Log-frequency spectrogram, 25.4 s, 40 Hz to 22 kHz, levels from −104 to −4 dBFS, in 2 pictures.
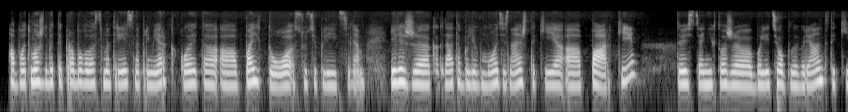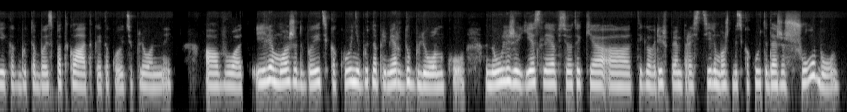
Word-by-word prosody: А 210 Hz, -, +5 dB
вот, 205 Hz, +1 st, 0 dB
может 215 Hz, -1 st, +4 dB
быть, 210 Hz, 0 st, 0 dB
ты 220 Hz, -, -1 dB
пробовала 205 Hz, 0 st, +1 dB
смотреть, 200 Hz, 0 st, -1 dB
например, 190 Hz, +2 st, 0 dB
какое-то, 195 Hz, -2 st, 0 dB
а, 180 Hz, -1 st, 0 dB
пальто 190 Hz, -5 st, +3 dB
с -, -, -18 dB
утеплителем? 185 Hz, -2 st, -5 dB, 0.4 s
Или 210 Hz, +2 st, +7 dB
же 190 Hz, -1 st, +3 dB
когда-то 200 Hz, +1 st, -3 dB
были 190 Hz, 0 st, -2 dB
в 185 Hz, -, -12 dB
моде, 190 Hz, +2 st, 0 dB
знаешь, 190 Hz, +4 st, -1 dB
такие, 185 Hz, -2 st, -3 dB
а, 180 Hz, 0 st, -1 dB
парки? 205 Hz, -, +2 dB, 0.6 s
То 195 Hz, -, +2 dB
есть, 195 Hz, -1 st, +2 dB
о 190 Hz, -, +2 dB
них 190 Hz, 0 st, -1 dB
тоже 185 Hz, -2 st, +1 dB
были 185 Hz, +2 st, +1 dB
тёплые 185 Hz, -2 st, -1 dB
варианты, 190 Hz, +7 st, 0 dB
такие 190 Hz, -1 st, -3 dB
как 180 Hz, -1 st, -11 dB
будто 180 Hz, +1 st, -8 dB
бы 175 Hz, +1 st, -3 dB
с -, -, -15 dB
подкладкой 175 Hz, -3 st, -2 dB
такой 175 Hz, -1 st, -8 dB
утеплённой, 170 Hz, +1 st, -6 dB, 0.5 s
а, 175 Hz, 0 st, +1 dB
вот. 175 Hz, -1 st, -2 dB
Или 215 Hz, +5 st, +4 dB
может 210 Hz, -1 st, +3 dB
быть, 190 Hz, +4 st, +2 dB
какую-нибудь, 205 Hz, +1 st, +1 dB
например, 195 Hz, -1 st, +2 dB
дублёнку. 180 Hz, -1 st, 0 dB, 0.3 s
Ну 185 Hz, +3 st, +5 dB
или 230 Hz, -, +6 dB
же, 205 Hz, -2 st, +5 dB
если 200 Hz, +1 st, +3 dB
всё-таки, 195 Hz, 0 st, -3 dB
а, 180 Hz, -2 st, -1 dB
ты 190 Hz, -, -6 dB
говоришь 185 Hz, +1 st, -2 dB
прям 185 Hz, -1 st, -2 dB
про 180 Hz, 0 st, -5 dB
стиль, 200 Hz, +3 st, -2 dB
может 185 Hz, -1 st, -1 dB
быть, 185 Hz, 0 st, -6 dB
какую-то 190 Hz, 0 st, -4 dB
даже 190 Hz, 0 st, +1 dB
шубу? 205 Hz, -, -1 dB
190 Hz, 150 wpm, -23 LUFS, 180-200 Hz, 0.6 s, Или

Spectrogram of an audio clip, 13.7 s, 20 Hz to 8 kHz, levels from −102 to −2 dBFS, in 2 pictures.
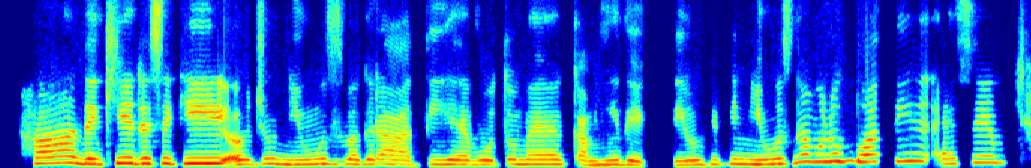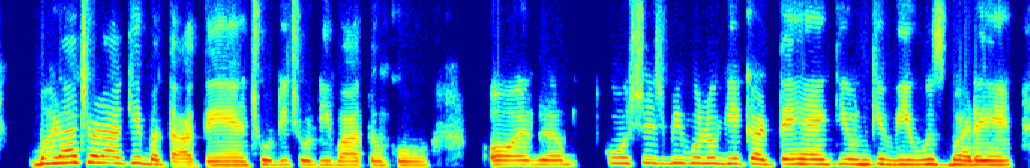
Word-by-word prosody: हाँ, 285 Hz, +2 st, +2 dB
देखिए 245 Hz, +3 st, +3 dB
जैसे 260 Hz, +1 st, +2 dB
कि 270 Hz, +2 st, +6 dB
अ, -, -, +5 dB
जो 245 Hz, +4 st, -4 dB
न्यूज़ 225 Hz, +1 st, -3 dB
वग़ैरह 225 Hz, 0 st, -2 dB
आती 215 Hz, +1 st, -5 dB
है, 215 Hz, -1 st, +1 dB
वो 210 Hz, 0 st, -2 dB
तो 230 Hz, +3 st, -6 dB
मैं 225 Hz, 0 st, -1 dB
कम 200 Hz, -2 st, -4 dB
ही 210 Hz, -, -1 dB
देखती 190 Hz, -1 st, -4 dB
हूँ 205 Hz, +2 st, -2 dB
क्योंकि 225 Hz, +3 st, -7 dB
न्यूज़ 235 Hz, +2 st, +1 dB
ना 345 Hz, -, -1 dB
वो 345 Hz, -, -1 dB
लोग 360 Hz, +1 st, +2 dB
बहुत 345 Hz, -1 st, +2 dB
ही 370 Hz, -, -1 dB, 0.3 s
ऐसे 310 Hz, +5 st, -7 dB, 0.5 s
बढ़ा-चढ़ा 295 Hz, +3 st, +3 dB
के 290 Hz, -, 0 dB
बताते 180 Hz, -7 st, -2 dB
हैं 185 Hz, 0 st, 0 dB
छोटी-छोटी 200 Hz, 0 st, -2 dB
बातों 180 Hz, -1 st, -3 dB
को 175 Hz, -1 st, -2 dB, 0.4 s
और 210 Hz, +1 st, +1 dB, 0.3 s
कोशिश 275 Hz, 0 st, -4 dB
भी 285 Hz, +2 st, -2 dB
वो 280 Hz, 0 st, -2 dB
लोग 270 Hz, -2 st, -1 dB
ये 255 Hz, -, 0 dB
करते 235 Hz, -1 st, +2 dB
हैं 230 Hz, -1 st, +4 dB
कि 235 Hz, +1 st, -5 dB
उनके 230 Hz, 0 st, +2 dB
व्यूज़ 215 Hz, 0 st, +2 dB
बढ़े। 200 Hz, -1 st, +5 dB
225 Hz, 190 wpm, -22 LUFS, 205-265 Hz, 0.5 s, कि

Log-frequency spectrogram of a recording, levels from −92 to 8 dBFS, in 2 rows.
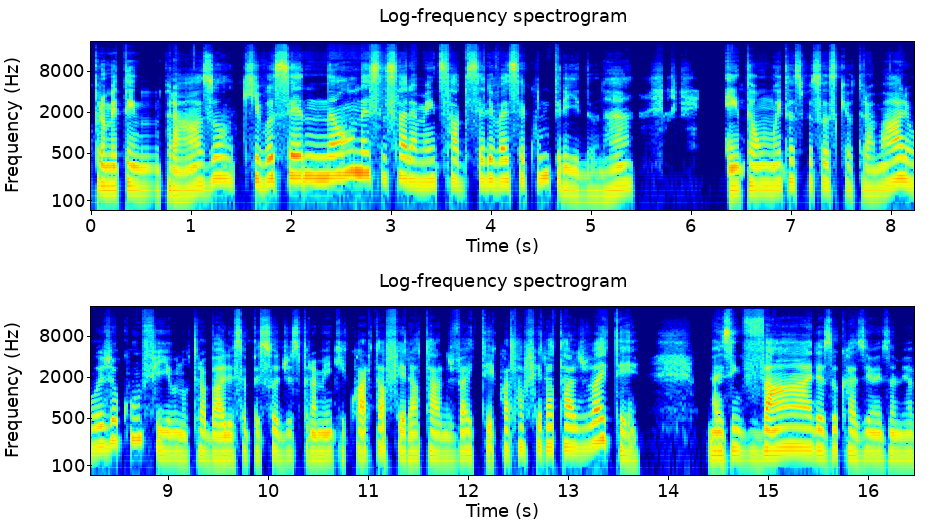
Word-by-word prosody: prometendo 160 Hz, -2 st, +1 dB
um 150 Hz, -1 st, -11 dB
prazo 165 Hz, +9 st, 0 dB
que 210 Hz, -, 0 dB
você 220 Hz, +4 st, +7 dB
não 230 Hz, +3 st, +2 dB
necessariamente 215 Hz, -6 st, +3 dB
sabe 185 Hz, -6 st, -2 dB
se 200 Hz, -, +1 dB
ele 205 Hz, +1 st, 0 dB
vai 195 Hz, +1 st, +1 dB
ser -, -, +3 dB
cumprido, 140 Hz, -, -7 dB
né. 155 Hz, +6 st, -4 dB, 1.0 s
Então 155 Hz, +2 st, +1 dB
muitas 170 Hz, +3 st, -3 dB
pessoas 180 Hz, -2 st, -3 dB
que 165 Hz, -, -9 dB
eu 150 Hz, -, -12 dB
trabalho, 175 Hz, +5 st, -1 dB
hoje 190 Hz, +5 st, -2 dB
eu 230 Hz, -, -2 dB
confio 220 Hz, -, -5 dB
no 140 Hz, -2 st, -7 dB
trabalho, 140 Hz, -3 st, -1 dB
se -, -, -3 dB
a -, -, -13 dB
pessoa 150 Hz, +1 st, 0 dB
diz 145 Hz, +1 st, -5 dB
para 150 Hz, -4 st, -3 dB
mim 145 Hz, +1 st, -3 dB
que -, -, -9 dB
quarta-feira 145 Hz, -2 st, -1 dB
à -, -, -7 dB
tarde 140 Hz, -3 st, -4 dB
vai 155 Hz, +1 st, -3 dB
ter, -, -, -8 dB
quarta-feira 185 Hz, +1 st, -4 dB
à -, -, -3 dB
tarde 180 Hz, -2 st, -1 dB
vai 225 Hz, +4 st, +4 dB
ter. 155 Hz, -, -6 dB, 0.7 s
Mas 155 Hz, +1 st, +6 dB
em 170 Hz, -, -4 dB
várias 170 Hz, +3 st, +4 dB
ocasiões 150 Hz, -3 st, -5 dB
na 145 Hz, -, -4 dB
minha 140 Hz, 0 st, -8 dB
165 Hz, 175 wpm, -24 LUFS, 150-195 Hz, 1.0 s, você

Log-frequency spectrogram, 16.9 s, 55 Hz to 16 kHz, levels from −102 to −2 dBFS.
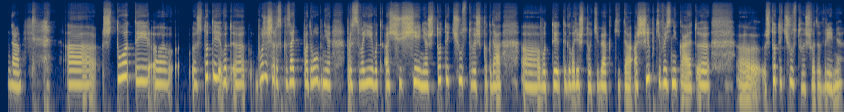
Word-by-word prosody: Да, 210 Hz, -3 st, 0 dB, 0.9 s
а-а, 225 Hz, 0 st, +1 dB
что 330 Hz, +3 st, +3 dB
ты, 270 Hz, -6 st, 0 dB
э-э, 235 Hz, -, -3 dB
что 230 Hz, +9 st, +1 dB
ты, 335 Hz, -1 st, +2 dB
вот, 260 Hz, -1 st, -1 dB
э, 115 Hz, -1 st, -1 dB, 0.2 s
можешь 315 Hz, +6 st, +3 dB
рассказать 250 Hz, -1 st, -1 dB
подробнее 240 Hz, -2 st, +1 dB, 0.3 s
про 230 Hz, -, 0 dB
свои 235 Hz, +2 st, +1 dB
вот 230 Hz, -1 st, -2 dB
ощущения, 225 Hz, 0 st, +4 dB
что 210 Hz, +7 st, +1 dB
ты 280 Hz, 0 st, -2 dB
чувствуешь, 270 Hz, -5 st, -1 dB
когда, 215 Hz, -2 st, -1 dB, 0.4 s
а-а, 200 Hz, -1 st, 0 dB
вот 205 Hz, 0 st, -2 dB
ты 220 Hz, -1 st, +4 dB
ты 215 Hz, +2 st, -4 dB
говоришь, 225 Hz, 0 st, +2 dB
что 205 Hz, -, -1 dB
у -, -, 0 dB
тебя 210 Hz, +1 st, +1 dB
какие-то 220 Hz, +1 st, -2 dB
ошибки 275 Hz, +6 st, +3 dB
возникают, 230 Hz, -, +1 dB
э-э, 220 Hz, 0 st, +2 dB, 0.6 s
э-э, -, -, -1 dB
что 280 Hz, -, +2 dB
ты 265 Hz, -2 st, -5 dB
чувствуешь 230 Hz, -6 st, -3 dB
в -, -, -1 dB
это 215 Hz, -, -2 dB
время? 205 Hz, +4 st, -2 dB
230 Hz, 140 wpm, -24 LUFS, 215-260 Hz, 0.9 s, ощущения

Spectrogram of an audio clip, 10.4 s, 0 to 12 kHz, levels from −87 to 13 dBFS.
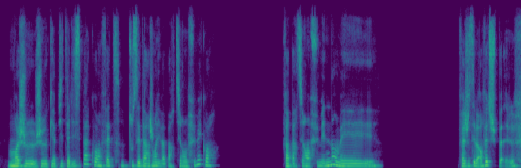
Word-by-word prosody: moi 195 Hz, -1 st, +6 dB
je 180 Hz, -5 st, +2 dB
je 170 Hz, +4 st, +1 dB
capitalise 175 Hz, +2 st, -2 dB
pas 315 Hz, -1 st, -1 dB
quoi 235 Hz, -6 st, -1 dB
en 210 Hz, -, +2 dB
fait. 210 Hz, +1 st, -3 dB, 0.2 s
Tout 200 Hz, -, -5 dB
cet 195 Hz, -1 st, +1 dB
argent 185 Hz, +3 st, +2 dB
il 205 Hz, -, -2 dB
va 170 Hz, -, -1 dB
partir 165 Hz, +1 st, -5 dB
en 165 Hz, -, -2 dB
fumée, 240 Hz, -, -4 dB
quoi». 235 Hz, -1 st, -3 dB, 1.3 s
Enfin 190 Hz, -1 st, +4 dB
partir 185 Hz, +1 st, -3 dB
en 185 Hz, -, +2 dB
fumée 205 Hz, +1 st, -4 dB
non, 255 Hz, +6 st, +3 dB
mais 185 Hz, -1 st, 0 dB, 1.6 s
enfin 180 Hz, -, +1 dB
je 180 Hz, -, +1 dB
sais 195 Hz, +3 st, +1 dB
pas. -, -, +3 dB
En -, -, +2 dB
fait 245 Hz, -, +6 dB
je 245 Hz, -, +3 dB
suis -, -, +1 dB
pas, -, -, -2 dB
heu, -, -, -5 dB
195 Hz, 190 wpm, -23 LUFS, 180-210 Hz, 1.6 s, moi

